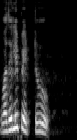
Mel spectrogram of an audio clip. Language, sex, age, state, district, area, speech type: Telugu, female, 45-60, Telangana, Hyderabad, urban, read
